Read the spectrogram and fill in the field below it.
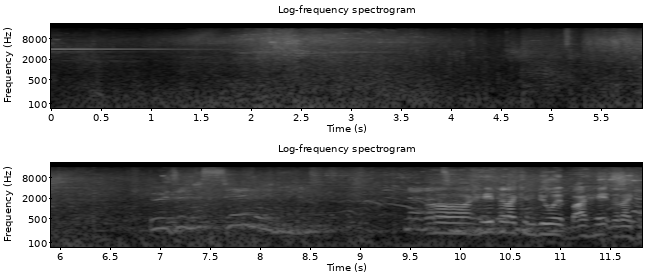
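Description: Magical spell effects whoosh and shimmer.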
